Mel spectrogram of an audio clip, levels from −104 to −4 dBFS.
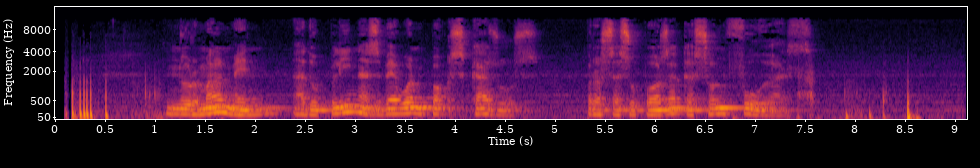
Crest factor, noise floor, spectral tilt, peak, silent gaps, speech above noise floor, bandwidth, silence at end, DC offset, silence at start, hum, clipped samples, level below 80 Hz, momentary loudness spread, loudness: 20 dB; -63 dBFS; -5.5 dB/octave; -20 dBFS; none; 24 dB; 11.5 kHz; 0.1 s; under 0.1%; 0.1 s; none; under 0.1%; -54 dBFS; 17 LU; -40 LUFS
